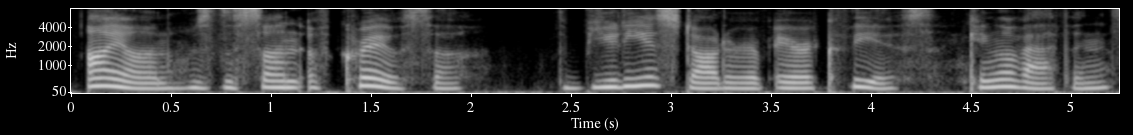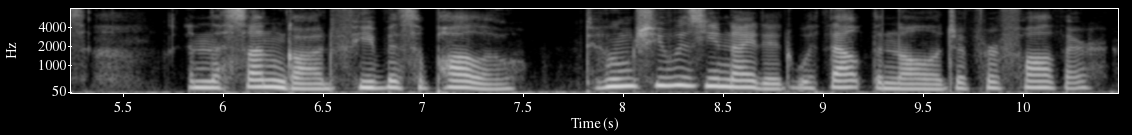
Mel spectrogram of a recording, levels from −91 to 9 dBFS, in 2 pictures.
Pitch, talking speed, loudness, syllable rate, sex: 220 Hz, 175 wpm, -18 LUFS, 4.0 syllables/s, female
